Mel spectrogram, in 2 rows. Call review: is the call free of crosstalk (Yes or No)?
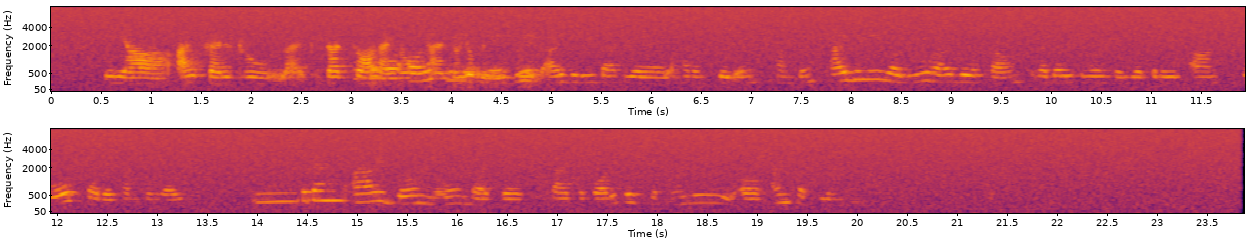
No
